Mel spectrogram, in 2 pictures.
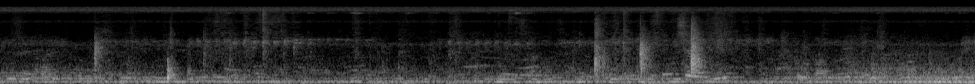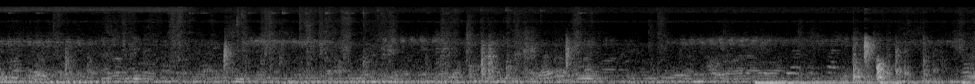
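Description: Pool balls clack sharply against each other.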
